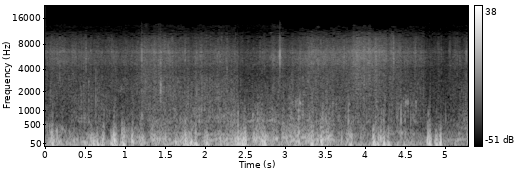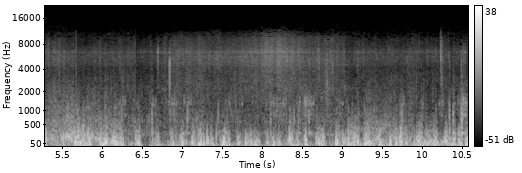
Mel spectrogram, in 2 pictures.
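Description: Wind rushing over the microphone of a camera riding on a mountain bike descending a rough dirt forest trail, with constant knocks and rattles as the bike jolts over roots and stones.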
